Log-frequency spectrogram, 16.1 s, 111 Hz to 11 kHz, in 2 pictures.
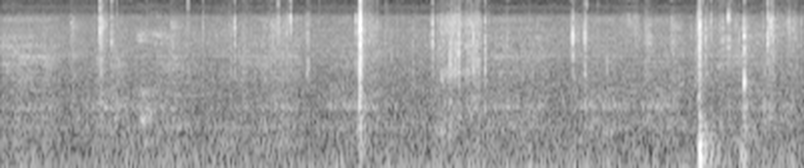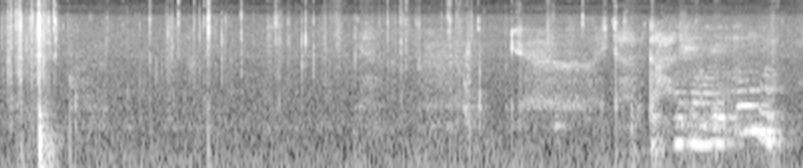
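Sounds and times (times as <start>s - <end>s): crinkles and clicks: 0.7s - 14.3s
handling noises: 0.9s - 12.8s.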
